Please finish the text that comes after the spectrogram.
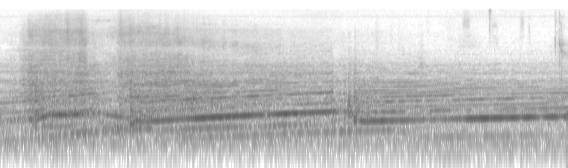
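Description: A Holden Commodore drag car accelerates hard down the strip, its loud engine note climbing through several gear changes with short dips between shifts, sustained and fairly close with no speech.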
